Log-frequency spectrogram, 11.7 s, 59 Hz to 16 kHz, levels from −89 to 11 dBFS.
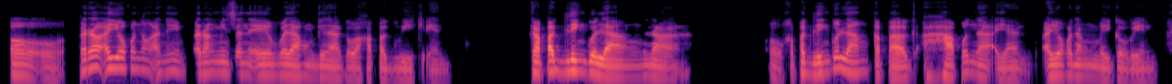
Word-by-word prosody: Oo, 105 -6 -2 0.2
pero 175 +5 +6
ayoko 175 +1 +3
nung 160 -2 -6
ano, 130 - -3
eh, 145 -1 -7
parang 125 +2 0
minsan, 125 -2 -6
eh, 115 0 0
wala 115 -1 +1
akong 105 -2 -10
ginagawa 95 -3 -3
kapag 85 -1 -5
weekend, 80 -3 -10 0.8
kapag 140 +2 +7
linggo 140 -2 +5
lang 100 -1 +2
na 95 -4 -2 0.9
o - - -8
kapag 125 -1 -2
linggo 130 +8 0
lang 140 -4 +1
kapag 95 -4 +1
hapon 125 +5 0
na, 105 -3 -1
ayan 90 -3 -6
ayoko 110 +2 0
ng 105 -2 -4
may 90 -3 -6
gawin 85 +1 -7
110 Hz, 155 wpm, -27 LUFS, 95-130 Hz, 0.9 s, kapag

